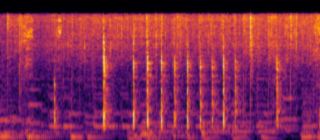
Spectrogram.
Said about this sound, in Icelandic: Tek laukinn. Setja hann hérna á pönnuna.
